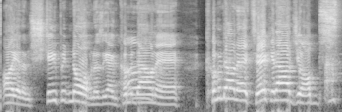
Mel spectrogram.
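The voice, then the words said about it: Put-on northern English accent. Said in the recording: “that was in a northern accent”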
